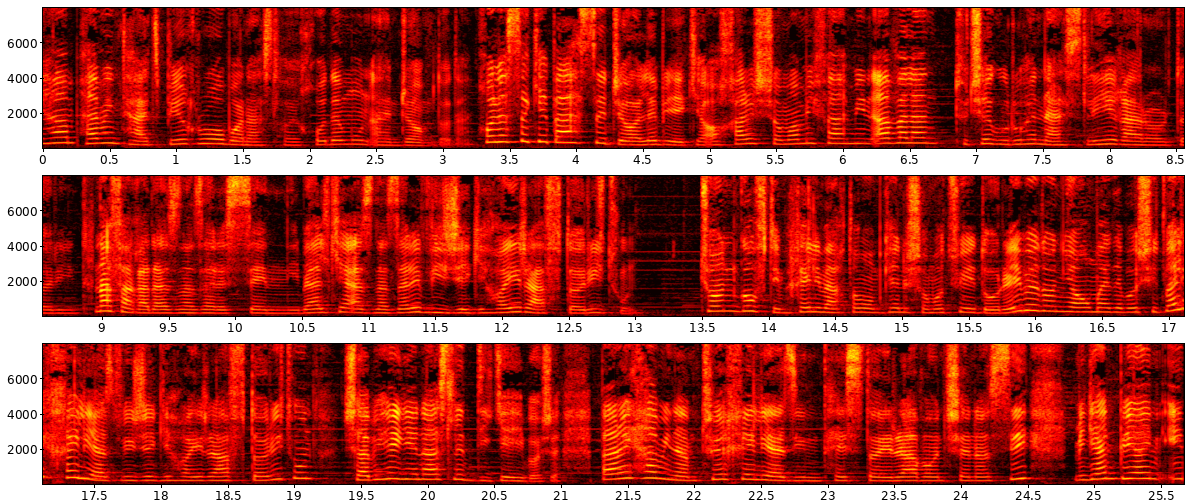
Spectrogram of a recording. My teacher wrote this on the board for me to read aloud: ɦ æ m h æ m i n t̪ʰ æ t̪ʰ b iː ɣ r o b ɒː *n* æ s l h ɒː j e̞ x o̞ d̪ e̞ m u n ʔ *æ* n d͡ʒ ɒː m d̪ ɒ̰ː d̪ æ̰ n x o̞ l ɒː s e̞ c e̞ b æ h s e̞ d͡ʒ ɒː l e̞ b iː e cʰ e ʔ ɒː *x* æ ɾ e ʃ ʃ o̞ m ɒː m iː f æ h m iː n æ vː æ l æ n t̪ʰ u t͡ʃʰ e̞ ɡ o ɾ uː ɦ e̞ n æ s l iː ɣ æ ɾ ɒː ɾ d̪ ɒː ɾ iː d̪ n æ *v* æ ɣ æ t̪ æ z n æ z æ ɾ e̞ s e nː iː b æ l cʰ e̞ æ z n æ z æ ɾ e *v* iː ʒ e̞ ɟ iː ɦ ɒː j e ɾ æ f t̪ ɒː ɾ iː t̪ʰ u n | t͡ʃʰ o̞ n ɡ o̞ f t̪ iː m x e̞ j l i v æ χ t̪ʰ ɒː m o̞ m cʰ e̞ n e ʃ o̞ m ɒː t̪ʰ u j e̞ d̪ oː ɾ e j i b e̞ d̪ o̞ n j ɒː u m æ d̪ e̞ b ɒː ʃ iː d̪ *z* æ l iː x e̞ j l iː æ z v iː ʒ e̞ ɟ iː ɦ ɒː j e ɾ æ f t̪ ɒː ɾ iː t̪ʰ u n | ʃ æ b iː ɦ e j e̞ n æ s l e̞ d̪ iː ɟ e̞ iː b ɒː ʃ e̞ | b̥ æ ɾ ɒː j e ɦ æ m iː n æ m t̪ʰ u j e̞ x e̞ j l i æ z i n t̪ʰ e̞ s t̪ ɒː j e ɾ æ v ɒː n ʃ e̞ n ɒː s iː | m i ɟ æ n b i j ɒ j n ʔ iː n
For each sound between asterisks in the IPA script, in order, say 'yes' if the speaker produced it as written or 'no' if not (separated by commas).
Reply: yes, yes, yes, no, yes, no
